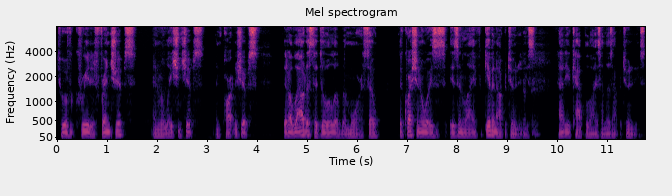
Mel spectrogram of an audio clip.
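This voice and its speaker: Very deep and low, a man's dark, mellow voice moves at a fairly quick pace with fairly even intonation on a very clean recording with a silent background. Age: 60s. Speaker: interventional radiologist. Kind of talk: podcast interview. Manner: hesitant, many fillers.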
